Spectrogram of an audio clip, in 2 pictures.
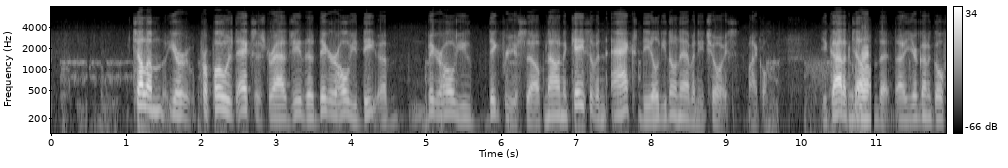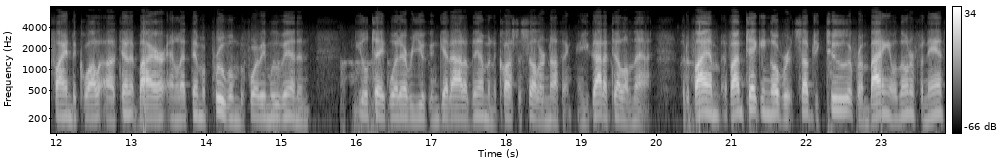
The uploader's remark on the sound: Q&A Call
